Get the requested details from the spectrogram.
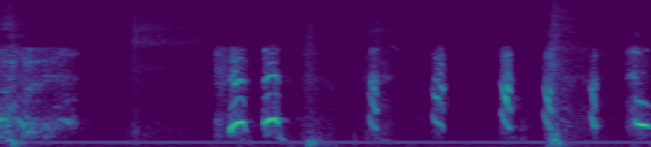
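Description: A man coughs heavily and repeatedly: about eight harsh, voiced hacking bursts in an uneven rhythm, over a steady low electrical hum.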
